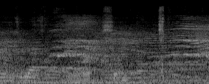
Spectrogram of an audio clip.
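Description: Mostly quiet conversational speech, a voice talking softly, over a steady low background hum.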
